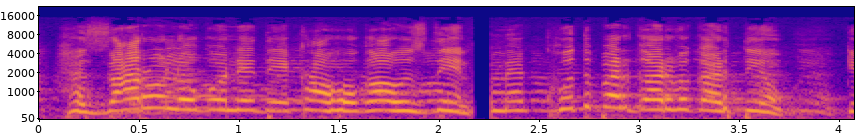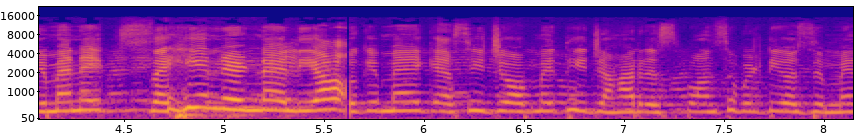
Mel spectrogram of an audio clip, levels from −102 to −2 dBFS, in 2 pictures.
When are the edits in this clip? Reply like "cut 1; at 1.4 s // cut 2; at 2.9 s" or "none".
cut 1; at 2.2 s // cut 2; at 5.6 s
